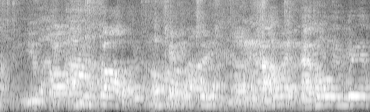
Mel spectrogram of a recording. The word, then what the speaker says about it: Eufaula: Rosewood, Tulsa, Wilmington, North Carolina, Eupholia, I hope I'm pronouncing it right, Eupholia, Alabama. Anybody know about the election? Eufaula.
